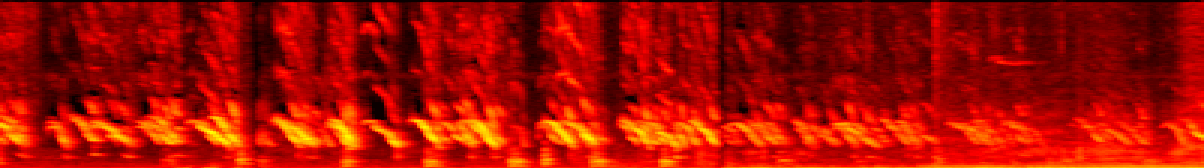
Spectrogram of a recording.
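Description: Birds chirping fast and continuously, a string of short high notes that each fall in pitch, several a second. From a little past halfway a low steady hum sounds under them.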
